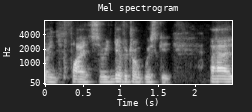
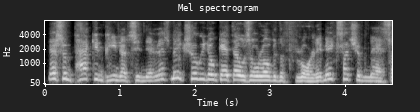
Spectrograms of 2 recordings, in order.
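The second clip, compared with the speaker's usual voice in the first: high, fussy bad American slipping into Irish; wobbly geeky American accent, nearly Irish; American turning Irish; 8 semitones higher than usual. Shown as a demonstration. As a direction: let a fake American accent drift Irish. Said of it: "you've gone Irish".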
